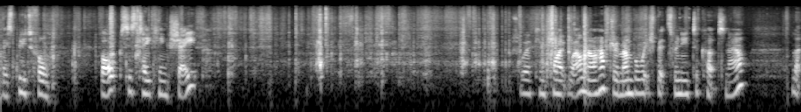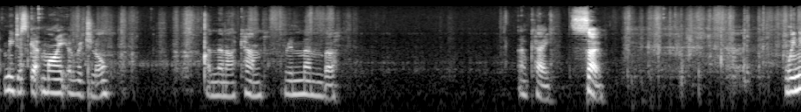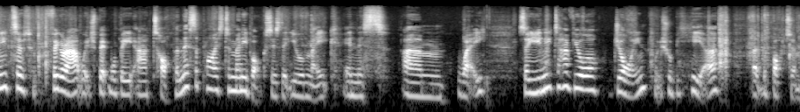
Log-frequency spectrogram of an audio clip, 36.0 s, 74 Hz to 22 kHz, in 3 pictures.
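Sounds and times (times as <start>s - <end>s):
cardstock rustling and rubbing: 0.0s - 9.8s, 12.2s - 17.4s, 21.4s - 25.2s, 34.6s - 36.0s.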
